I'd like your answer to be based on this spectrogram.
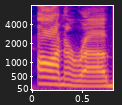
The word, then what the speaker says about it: Honora: So, playing Pauline Parker's mother, Honora? – It's Honora. – Honora Parker. – It's spelled Honora, but it's Honora.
